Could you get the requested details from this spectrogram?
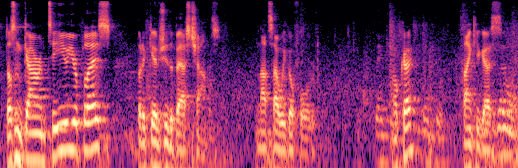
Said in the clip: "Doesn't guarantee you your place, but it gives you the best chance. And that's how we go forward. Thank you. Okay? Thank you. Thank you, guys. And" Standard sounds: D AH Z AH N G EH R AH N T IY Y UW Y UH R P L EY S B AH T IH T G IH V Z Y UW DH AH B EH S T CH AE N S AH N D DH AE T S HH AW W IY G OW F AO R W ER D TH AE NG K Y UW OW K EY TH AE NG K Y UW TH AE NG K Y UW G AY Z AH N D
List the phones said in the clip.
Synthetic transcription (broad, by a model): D AH Z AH N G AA R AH N T IY Y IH Y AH R P L EY S B AH T IH T G IH V Z Y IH DH AH B EH S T CH AE N S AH N DH AE T S HH AW W IY G OW F AO R W ER D OW K EY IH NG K TH AE NG K Y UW G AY AH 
